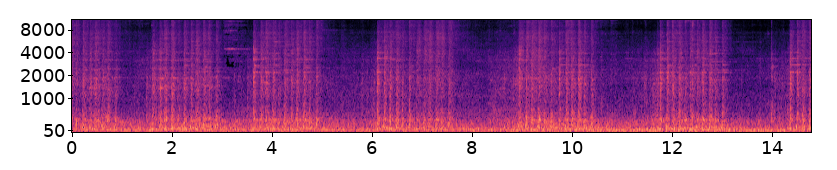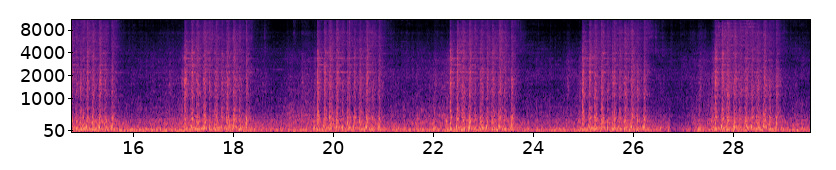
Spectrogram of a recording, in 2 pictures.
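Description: Freight train tank cars and covered hoppers rolling past close by with a steady low rumble. Their wheels clack over the rail joints in a regular rhythm of about one clack a second.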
